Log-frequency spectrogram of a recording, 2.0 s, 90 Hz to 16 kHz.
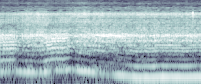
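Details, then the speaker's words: Schumacher XTR21 RC nitro car, rebuilt Pro21R nitro engine on the bench: small engine buzzes, pitch sags and stays low instead of climbing; lazy and splattery on throttle opening, running rich, won't rev high; low speed needle or throttle stop being adjusted. "so it's still lazy when you open the throttle it's a bit splattery so again we try B that in a fraction so it's still it's picking up now but it won't rev very"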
